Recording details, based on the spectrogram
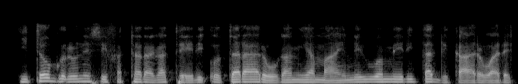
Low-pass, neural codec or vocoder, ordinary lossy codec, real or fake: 7.2 kHz; codec, 16 kHz, 1.1 kbps, Voila-Tokenizer; Opus, 16 kbps; fake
